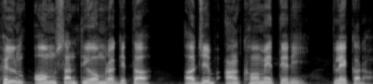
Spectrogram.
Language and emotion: Odia, neutral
